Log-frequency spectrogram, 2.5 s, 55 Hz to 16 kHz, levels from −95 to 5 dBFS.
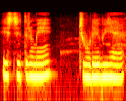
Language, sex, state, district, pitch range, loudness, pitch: Hindi, female, Uttar Pradesh, Saharanpur, 215-245 Hz, -11 LUFS, 225 Hz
